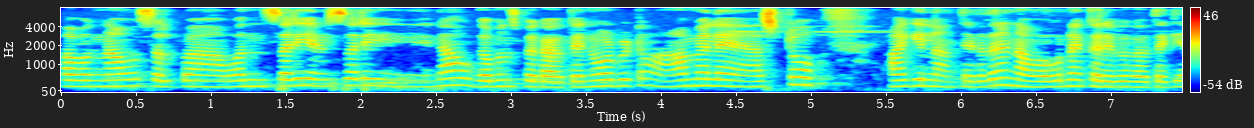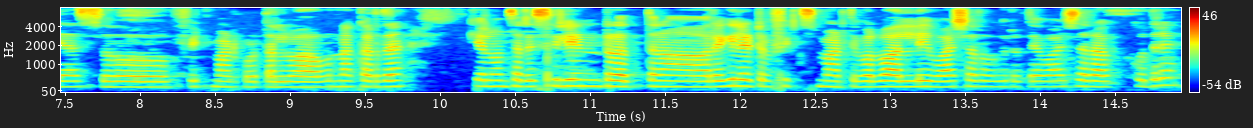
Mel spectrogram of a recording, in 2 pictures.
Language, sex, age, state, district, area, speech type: Kannada, female, 30-45, Karnataka, Ramanagara, urban, spontaneous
